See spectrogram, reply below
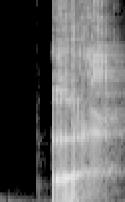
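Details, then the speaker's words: A single loud, voiced burp lasting under a second, fading out, from an adult; an ordinary belch. "I don't know if you guys are into burps or not but there's a burp to go bye guys"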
